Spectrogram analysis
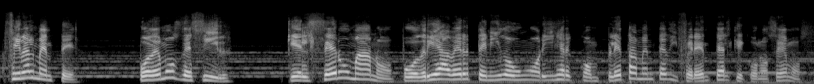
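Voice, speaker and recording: Soft music plays behind a man with a Mexican accent who hosts a podcast, recounting a story in casual slang and frequently hunting for the right word. He has a high voice, slightly bright, with big swings in pitch and a moderate pace.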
